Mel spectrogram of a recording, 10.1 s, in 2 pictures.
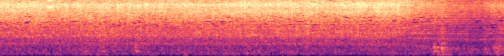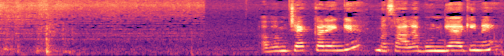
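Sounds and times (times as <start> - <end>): sauce sizzling in hot oil: 0.0 - 7.1.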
